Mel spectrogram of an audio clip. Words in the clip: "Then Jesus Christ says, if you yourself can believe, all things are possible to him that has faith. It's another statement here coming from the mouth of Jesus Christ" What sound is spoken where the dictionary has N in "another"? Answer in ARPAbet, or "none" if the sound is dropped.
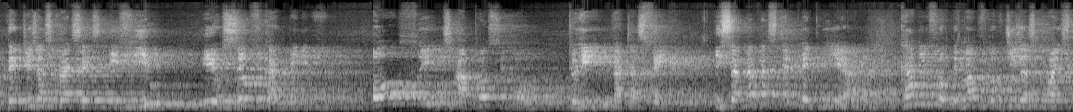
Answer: N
